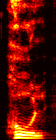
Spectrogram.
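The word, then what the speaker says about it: whole: में सी wept wept होल डब्लू एच ओ एल ई होल यहां पे जो हमारा डब्लू है वह साइलेंट रहेगा होल का मतलब होता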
